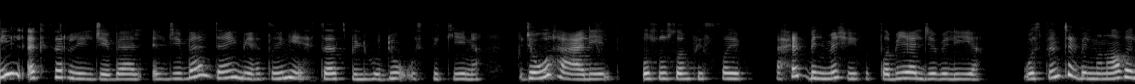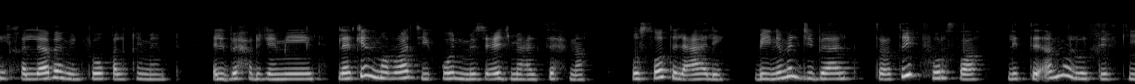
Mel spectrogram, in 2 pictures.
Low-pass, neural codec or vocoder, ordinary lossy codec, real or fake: 7.2 kHz; none; none; real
